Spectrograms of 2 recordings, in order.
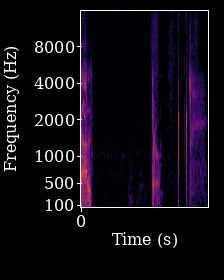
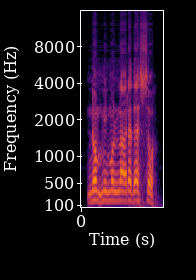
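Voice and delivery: loud, higher plea to the mouse; urgent appeal; 6 semitones higher, 6 dB louder than usual. Real, not acted. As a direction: implore it loudly not to quit. Pleads with dying mouse. (supplica accorata a voce alta)

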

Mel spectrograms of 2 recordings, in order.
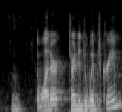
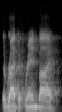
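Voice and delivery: usual speaking voice

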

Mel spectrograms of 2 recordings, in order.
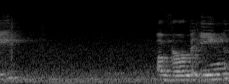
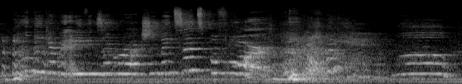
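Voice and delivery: much higher, amazed exclamation; mock amazement; 9 semitones higher, faster than usual. Real, not acted. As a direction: gasp in fake wonder, then laugh. Reacting to absurd text.

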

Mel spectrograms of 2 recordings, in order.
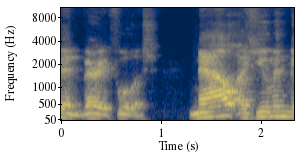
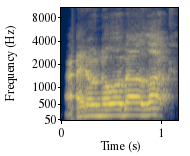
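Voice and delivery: louder and higher, rising anger; 7 semitones higher, 7 dB louder than usual. Acted. O'Leary answering Michael, voice rising. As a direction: let the temper start to climb. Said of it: "his voice rising".

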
